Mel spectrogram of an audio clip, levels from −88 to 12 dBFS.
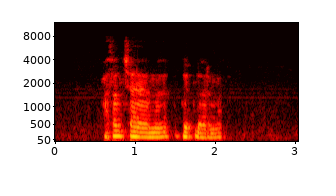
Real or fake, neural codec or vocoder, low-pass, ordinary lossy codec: real; none; 7.2 kHz; Opus, 24 kbps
